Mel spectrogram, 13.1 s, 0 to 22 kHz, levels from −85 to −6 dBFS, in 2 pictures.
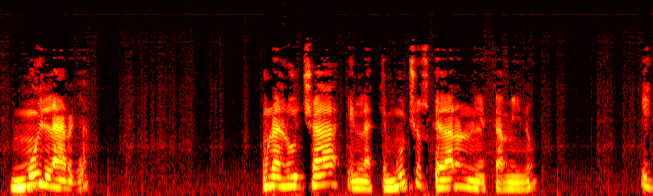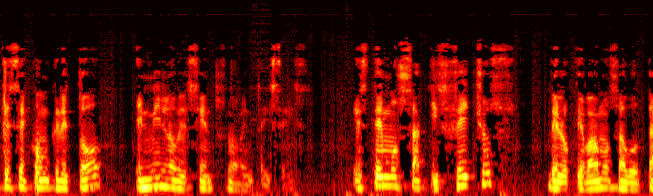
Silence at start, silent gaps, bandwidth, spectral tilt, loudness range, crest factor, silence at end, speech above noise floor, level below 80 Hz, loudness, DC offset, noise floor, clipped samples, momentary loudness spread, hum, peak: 0.1 s; none; 11 kHz; -5.5 dB/octave; 3 LU; 20 dB; 0 s; 36 dB; -60 dBFS; -26 LUFS; under 0.1%; -62 dBFS; under 0.1%; 14 LU; none; -6 dBFS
